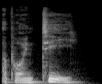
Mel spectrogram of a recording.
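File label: "appointee", British English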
